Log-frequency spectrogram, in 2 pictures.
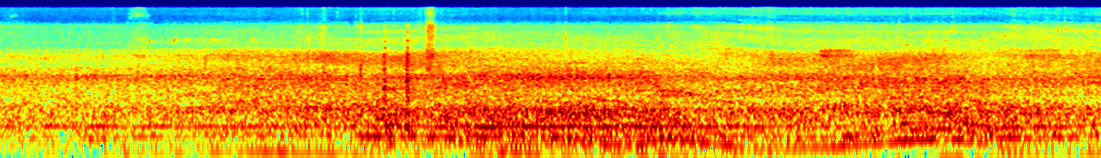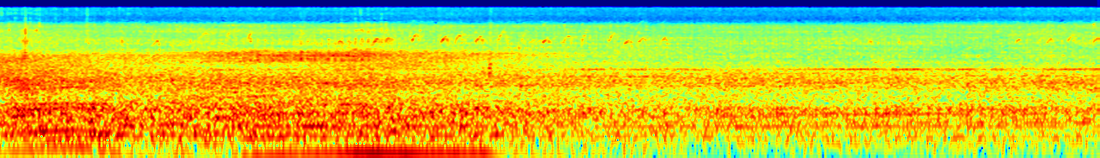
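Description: Kia Morning's small engine idling, with road traffic passing and the overall sound growing louder for several seconds before settling.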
